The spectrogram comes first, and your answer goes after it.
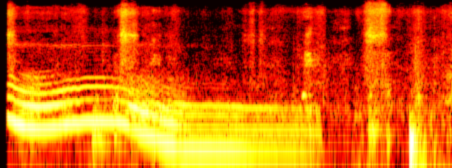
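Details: Domestic female cat acting hostile toward a visiting dog; a long drawn-out moaning growl sliding downward in pitch over about three seconds, followed by quieter rustling and a short sharp noise.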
